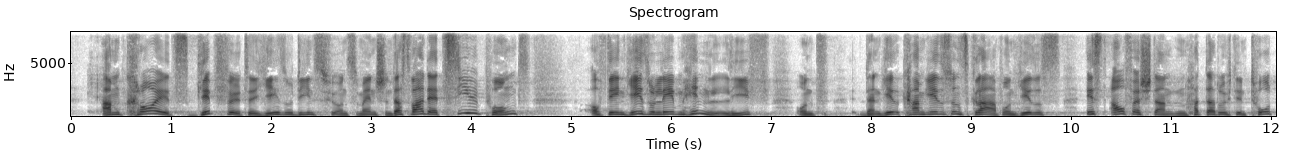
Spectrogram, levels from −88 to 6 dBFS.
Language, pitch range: German, 130-175 Hz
